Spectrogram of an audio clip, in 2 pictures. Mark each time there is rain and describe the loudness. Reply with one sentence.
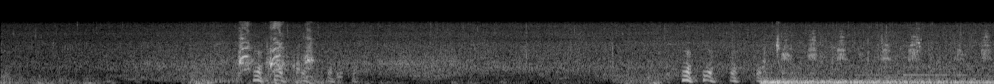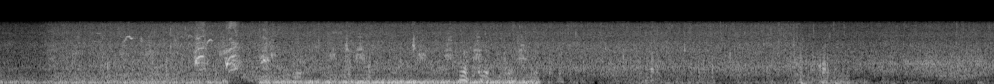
The rain can be heard from 0.0 to 19.8 s, getting louder.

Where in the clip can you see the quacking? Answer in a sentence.
You can hear the quacking from 7.6 to 15.3 s.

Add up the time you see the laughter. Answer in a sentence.
The laughter can be heard for 4 seconds in total.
